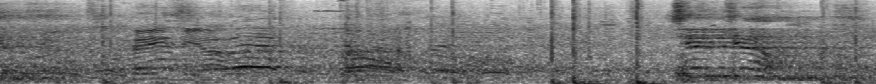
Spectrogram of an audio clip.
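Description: Basketball bouncing on a gym floor, a few uneven thuds, under the chatter and shouts of people in the crowd.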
